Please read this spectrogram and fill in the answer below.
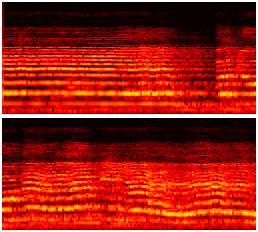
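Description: A man singing a devotional Urdu kalam solo into a handheld microphone. He holds one long, steady note for nearly two seconds, breaks briefly, then sings a run of wavering, ornamented notes that bend up and down.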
